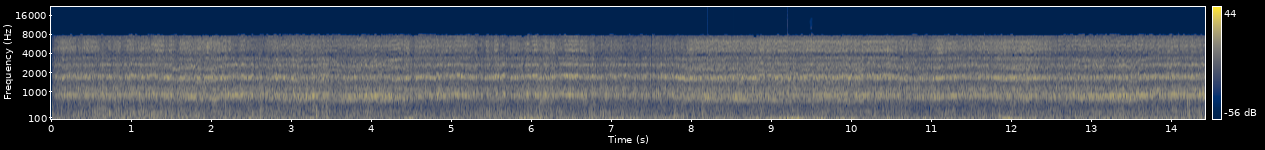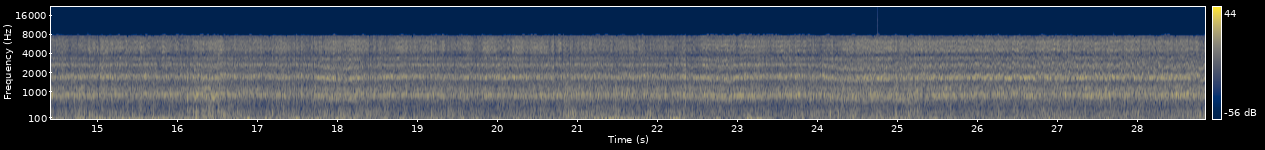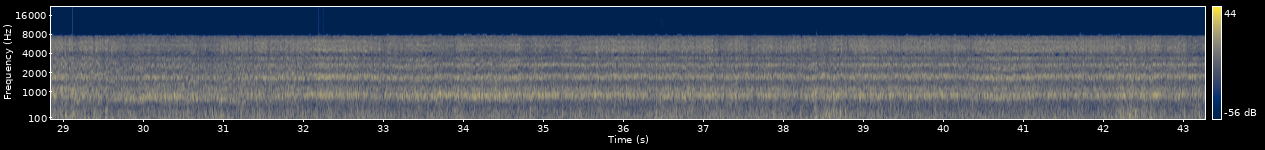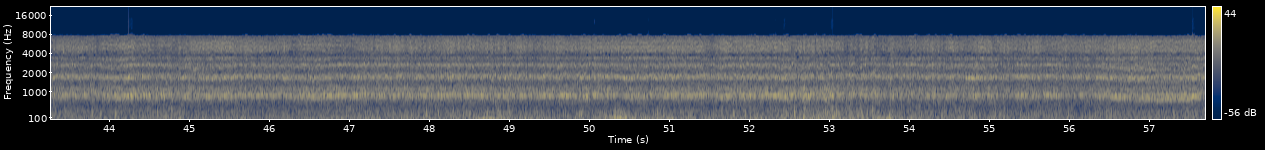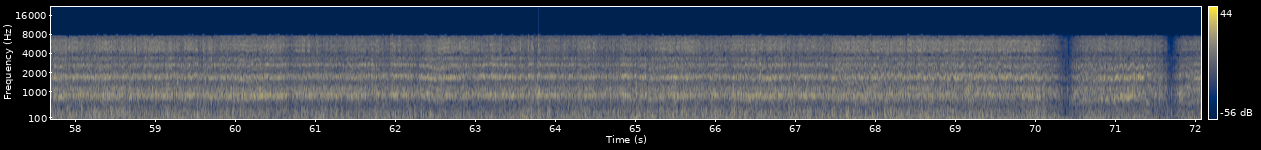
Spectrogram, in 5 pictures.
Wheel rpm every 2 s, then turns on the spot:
230, 210, 230, 230, 210, 220, 220, 230, 230, 230, 230, 230, 210, 190, 190, 200, 220, 230, 230, 240, 230, 230, 230, 230, 240, 230, 240, 230, 220, 230, 230, 230, 230, 220, 190, 120.
none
